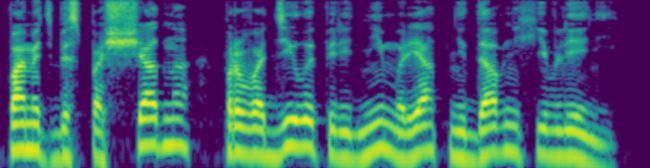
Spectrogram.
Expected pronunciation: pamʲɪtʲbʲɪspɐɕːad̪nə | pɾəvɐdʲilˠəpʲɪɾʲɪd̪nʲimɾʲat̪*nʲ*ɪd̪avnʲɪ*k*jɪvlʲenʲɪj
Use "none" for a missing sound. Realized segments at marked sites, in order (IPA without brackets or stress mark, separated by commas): nʲ, x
